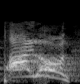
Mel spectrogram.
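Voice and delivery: high-pitched imitated playground yell; mate's shout. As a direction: call it out high, rallying the other kids. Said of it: "of a mate shouted".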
